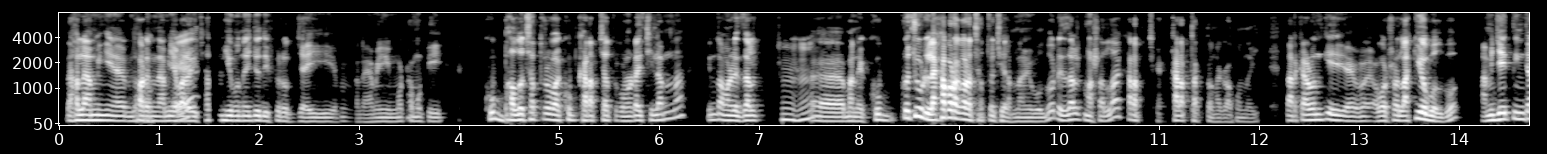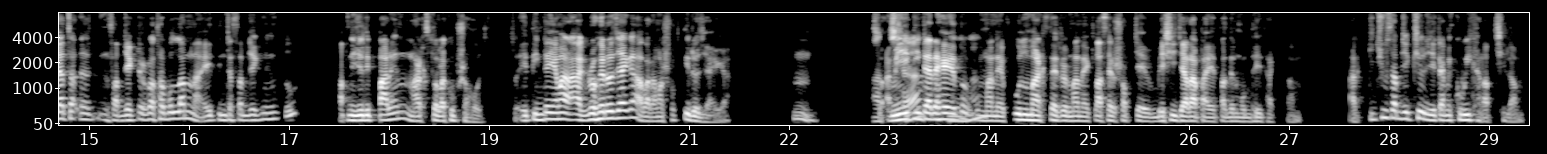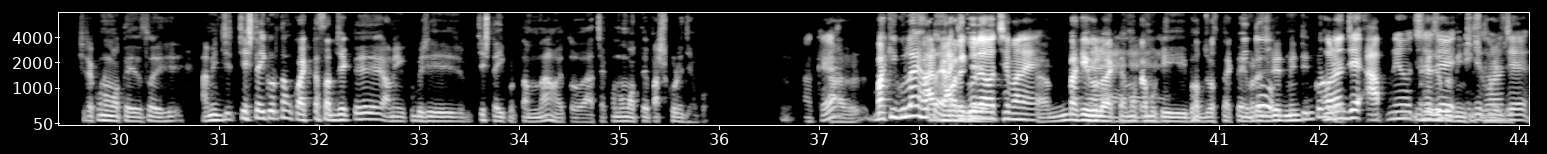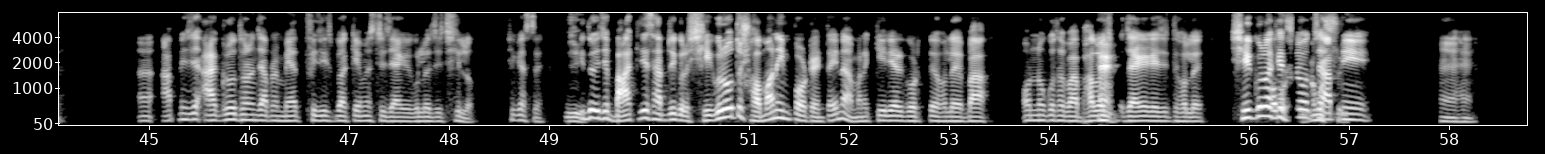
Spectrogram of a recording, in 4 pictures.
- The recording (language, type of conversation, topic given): Bengali, podcast, নিজের শক্তি ও আগ্রহ কীভাবে খুঁজে পাবেন?
- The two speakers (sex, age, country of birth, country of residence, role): male, 20-24, Bangladesh, Bangladesh, host; male, 40-44, Bangladesh, Finland, guest
- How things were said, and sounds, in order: none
